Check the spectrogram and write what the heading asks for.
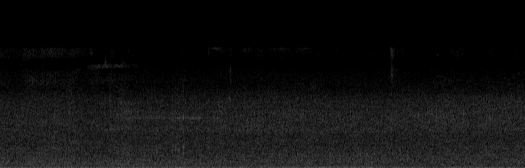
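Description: Steady city road traffic noise from passing cars, an even din strongest in the low range, with no single event standing out.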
